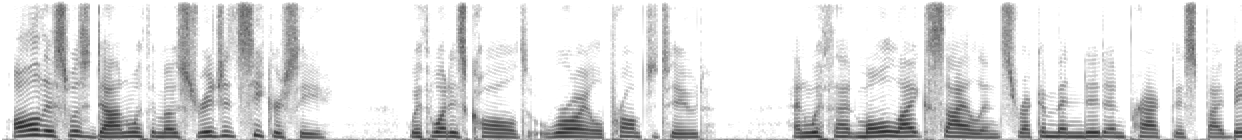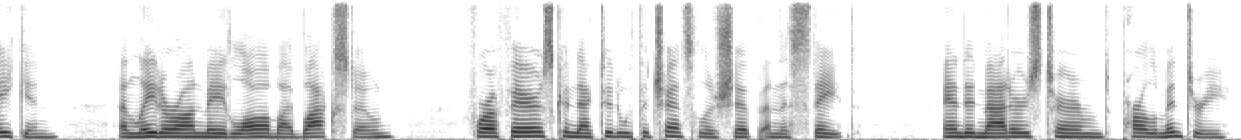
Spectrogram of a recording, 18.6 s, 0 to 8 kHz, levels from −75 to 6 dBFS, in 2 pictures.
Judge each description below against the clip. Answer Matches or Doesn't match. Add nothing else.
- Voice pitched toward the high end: Matches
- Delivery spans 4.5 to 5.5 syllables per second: Matches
